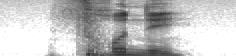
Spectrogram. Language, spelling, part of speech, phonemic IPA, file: French, frauder, verb, /fʁo.de/, Fr-frauder.ogg
- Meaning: to commit fraud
